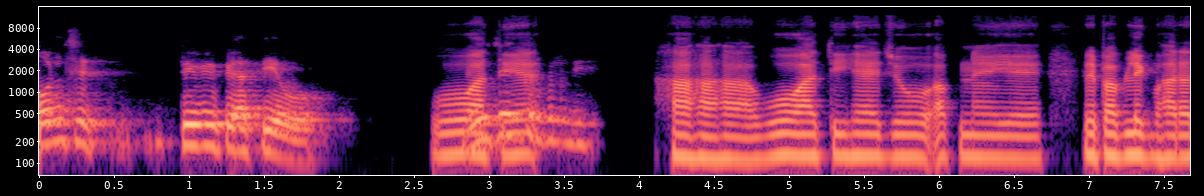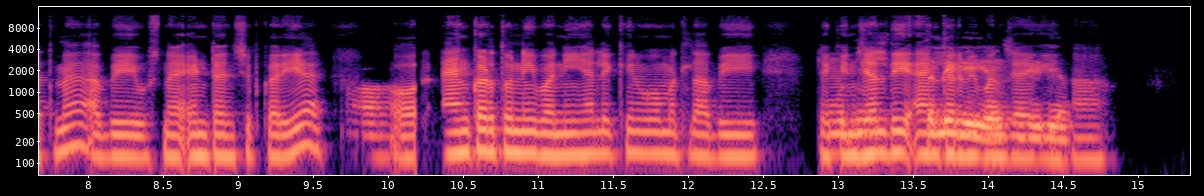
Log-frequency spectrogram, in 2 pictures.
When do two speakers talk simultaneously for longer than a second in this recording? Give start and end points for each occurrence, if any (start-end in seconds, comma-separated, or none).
12.9-14.5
